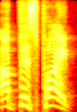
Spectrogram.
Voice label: misc directional, voice; gambler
